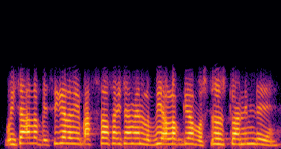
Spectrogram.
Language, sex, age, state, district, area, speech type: Assamese, female, 30-45, Assam, Barpeta, rural, conversation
